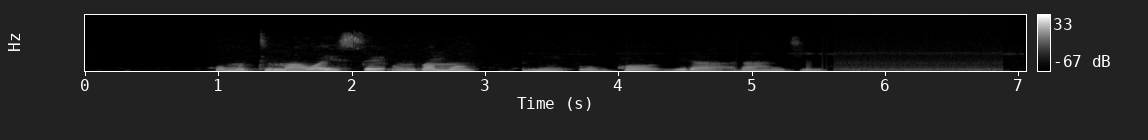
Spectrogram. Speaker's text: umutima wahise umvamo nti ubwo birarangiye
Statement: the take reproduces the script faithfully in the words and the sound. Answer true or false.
true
